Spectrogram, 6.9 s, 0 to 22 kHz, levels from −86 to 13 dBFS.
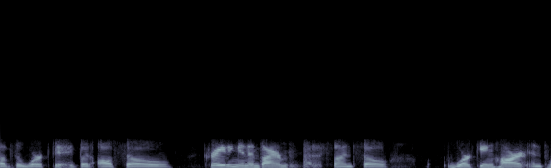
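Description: Throughout, the G.729 codec rebuilds the speech from a vocal tract filter and sparse pulses, consistent with 8 kbit/s, inside a 150 Hz to 3.6 kHz line band. This leaves the speech plainly rough and synthetic.

VoIP packet loss concealed by the speech codec occurs three times. At 0.74 to 0.94 s, 120 ms is lost. From 3.57 to 4.19 s, 400 ms is lost, scattered over 600 ms. At 6.51 to 6.60 s, 60 ms is lost. Each time the decoder extends its last frame into a fading buzzy tone or coloured noise, and the speech stays weak afterwards.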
